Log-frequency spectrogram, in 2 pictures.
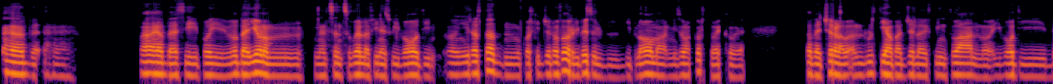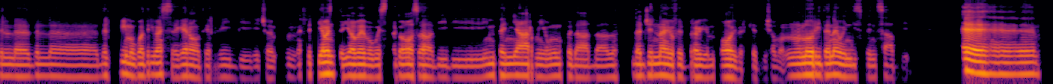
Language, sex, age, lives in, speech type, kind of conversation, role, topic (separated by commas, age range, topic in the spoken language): Italian, male, 30-34, Italy, conversation, unstructured, none, Quale momento a scuola ti fa ancora sorridere?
